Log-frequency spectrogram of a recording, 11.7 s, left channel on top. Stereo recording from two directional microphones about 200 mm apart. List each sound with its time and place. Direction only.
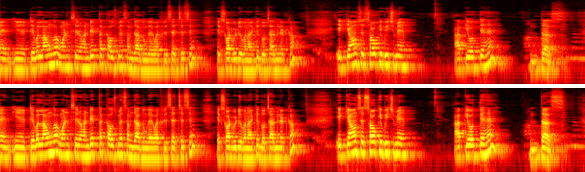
0.0 s speech: 40° right (ahead or behind)
7.9 s a man's voice: 35° right (ahead or behind)
9.0 s speech: 50° right (ahead or behind)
